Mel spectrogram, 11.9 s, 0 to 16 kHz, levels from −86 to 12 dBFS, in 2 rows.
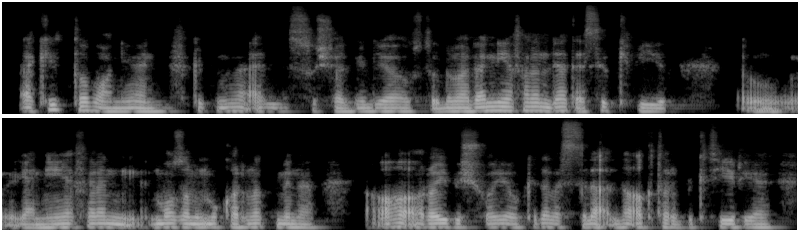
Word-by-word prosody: أكيد 155 +8 -1
طبعًا 130 -7 +1
يعني، 105 0 +1
فكرة 115 +3 -10
إن 110 - -1
أنا 120 - -2
أقلِّل 110 0 -5
السوشيال 105 -1 -4
ميديا 110 0 +1
واستخدامها، 105 +1 +1
لإن 120 +4 +4
هي 125 -1 +4
فعلًا 130 -1 +1
ليها 125 +2 +2
تأثير 105 +3 -3
كبير 105 -3 -3 0.6
و - - -3
يعني 100 +2 +1
هي 115 - -2
فعلًا 115 -1 +1
معظم 110 0 +3
المقارنات 110 +1 +1
منها، 105 -3 +1 0.4
آه، - - +3
قرايبي 115 +1 +4
شوية 110 +2 -2
وكده، 115 +3 -2
بس 110 0 -4
لأ 110 0 +3
ده 110 +1 +1
أكتر 110 -2 -1
بكتير 110 +1 -2
يعني، 105 -2 -1
110 Hz, 165 wpm, -25 LUFS, 105-115 Hz, 0.6 s, لإن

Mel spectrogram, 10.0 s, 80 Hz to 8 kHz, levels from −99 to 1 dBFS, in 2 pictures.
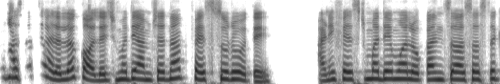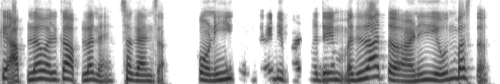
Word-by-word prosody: पण 315 0 -2
असंच 360 +4 -8
झालेलं 265 +2 +2
कॉलेजमध्ये 240 +4 +2
आमच्यांना 260 +3 +1
फेस्ट 250 -3 0
सुरू 260 -2 +2
होते 185 -7 0 0.5
आणि 210 +5 -2
फेस्टमध्ये 270 +1 +1
मग 270 0 +1
लोकांचं 245 +1 0
असं 255 +1 0
असतं, 270 +3 -3
की - - +1
आपला 240 +7 +2
वर्ग 250 0 0
आपला 245 -1 +1
नाही 200 -1 -5
सगळ्यांचा. 205 -6 0 0.4
कोणीही 235 +4 +2
कोणत्याही 235 +3 -10
डिपार्टमेंटमध्ये 235 +2 -4
मध्ये 225 +4 +2
जातं 310 -8 +3
आणि 200 +5 0
येऊन 235 +5 +1
बसतं. 315 -1 -1
245 Hz, 170 wpm, -23 LUFS, 225-270 Hz, 0.5 s, जातं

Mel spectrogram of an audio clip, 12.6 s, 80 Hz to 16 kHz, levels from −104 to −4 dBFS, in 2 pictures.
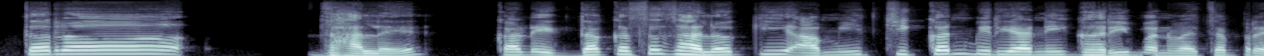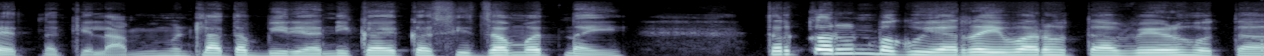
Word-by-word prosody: तर 225 +2 +3
अ, 245 0 +3 0.7
झालंय 140 -2 +1 0.4
कारण 180 -1 0
एकदा 170 +1 +1
कसं 220 +3 0
झालं, 200 -5 +5
की 225 -1 -7
आम्ही 170 +5 -1
चिकन 235 +2 0
बिर्याणी 200 -3 +2
घरी 170 -2 0
बनवायचा 145 -2 -2
प्रयत्न 115 +2 -5
केला. 100 -4 -10
आम्ही 115 +8 -13
म्हटलं, 140 +2 -3
आता 160 +2 -1
बिर्याणी 130 +1 -5
काय, 150 -1 +1
कशी 155 +1 -4
जमत 165 +1 +2
नाही, 115 -4 -7 0.8
तर 210 +1 +1
करून 265 +1 +5
बघूया. 195 -7 +2
रविवार 175 0 +3
होता, 165 -1 -1
वेळ 165 +1 +3
होता. 145 -3 -5
170 Hz, 140 wpm, -23 LUFS, 145-210 Hz, 0.8 s, झालं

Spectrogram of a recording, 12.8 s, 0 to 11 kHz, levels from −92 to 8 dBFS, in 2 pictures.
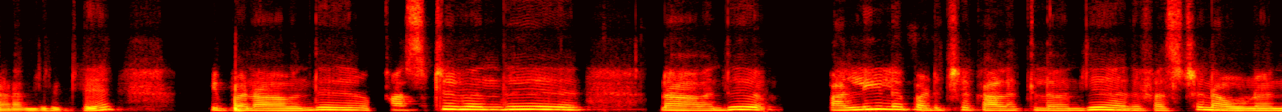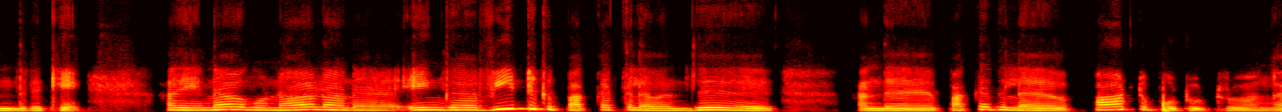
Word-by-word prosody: நடந்திருக்கு. 155 +1 -2 0.6
இப்ப 200 0 +1
நான் 180 -1 0
வந்து, 235 +5 +1 0.3
ஃபர்ஸ்ட்டு 215 +6 -1
வந்து, 265 +2 +2 0.7
நான் 200 -1 +1
வந்து 225 +7 +1 0.5
பள்ளியில 275 +7 +3
படிச்ச 210 0 -3
காலத்தில 195 +1 -3
வந்து 190 +6 0
அது 190 -2 -4
ஃபர்ஸ்ட்டு 190 +6 -3
நான் 185 -5 +1
உணர்ந்துருக்கேன். 170 -2 -1 0.4
அது 225 - +1
என்னாகும்னா, 230 -2 +1
நான் 225 -4 0 0.3
எங்க 235 0 +3 0.2
வீட்டுக்கு 330 -2 +7
பக்கத்தில 230 +1 -4
வந்து 185 +6 +2 0.8
அந்த 175 -1 +1 0.3
பக்கத்தில 235 0 -1 0.4
பாட்டு 265 +2 +2
போட்டு 170 0 -1
உட்டுருவாங்க. 155 -1 -7
205 Hz, 130 wpm, -21 LUFS, 175-240 Hz, 0.8 s, வீட்டுக்கு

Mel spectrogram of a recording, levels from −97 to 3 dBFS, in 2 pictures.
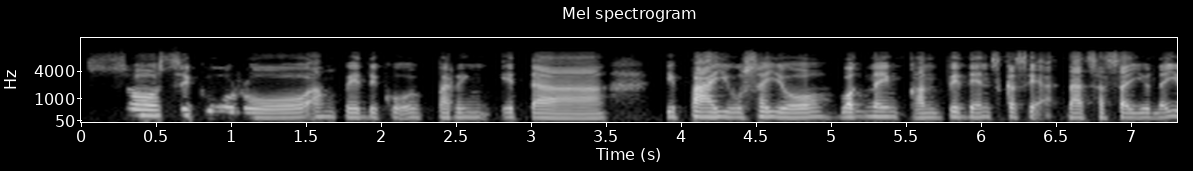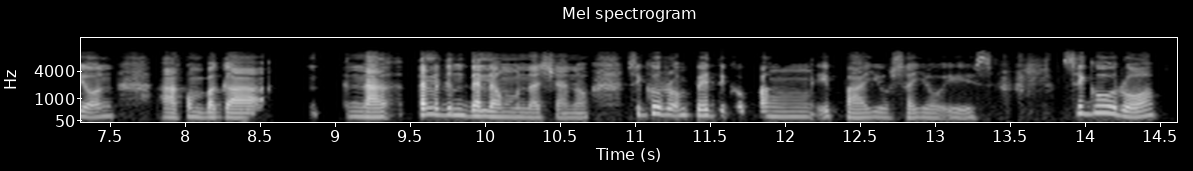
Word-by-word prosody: So, 220 -2 +1
siguro 165 -7 -3
ang 175 0 -3
puwede 165 -1 -2
ko 160 - -8
pa 160 -1 -2
rin 165 0 -10
ita 140 -4 +1 0.5
ipayo 170 0 +6
sa 180 +3 0
'yo 165 -1 -1
huwag 170 0 +3
na 180 0 +2
'yong 175 -2 -5
confidence 165 +3 -2
kasi 175 -1 -2 0.2
nasa 155 0 0
sa'yo 155 +1 -2
na 160 +4 -2
'yon, 185 +1 -1 0.3
ah, 160 - +4
kumbaga 165 -3 +4 0.6
na 175 -1 +8 0.2
talagang 245 -1 +4
dala 195 -3 +7
mo 170 - -9
na 160 -1 -1
siya 150 -1 -3
'no. 150 +1 -10 0.2
Siguro 255 -2 +1
ang 230 - -5
puwede 220 -2 -1
ko 190 - -9
pang 180 -1 -4
ipayo 165 -3 -5
sa'yo 150 +1 -9
is, 155 -1 -10 0.5
siguro 275 - +1
170 Hz, 155 wpm, -27 LUFS, 155-185 Hz, 0.6 s, na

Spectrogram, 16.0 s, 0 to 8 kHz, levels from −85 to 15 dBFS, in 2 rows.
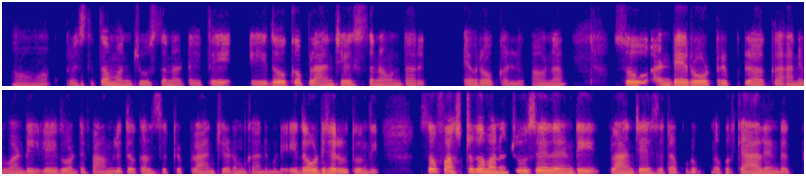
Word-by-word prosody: ఆహ! 165 -1 -10 0.2
ప్రస్తుతం 170 +5 -4
మనం 185 -2 -5
చూస్తున్నట్టయితే 170 -3 -6 0.4
ఏదో 180 +5 0
ఒక 225 - -2
ప్లాన్ 180 0 0
చేస్తూనే 185 +1 -2
ఉంటారు, 140 -2 -7 0.5
ఎవరో 155 0 -4
ఒకళ్ళు 135 -1 -11 0.2
అవునా? 150 +4 -6 0.6
సో, 230 - +2 0.3
అంటే 205 +1 +3
రోడ్ 180 0 +4
ట్రిప్ 180 -1 -4 0.2
అ - - +1 0.2
కానివ్వండి 145 0 -3
లేదు 150 0 -2
అంటే 150 +2 -7
ఫ్యామిలీతో 155 +4 -2
కలిసి 160 0 -4
ట్రిప్ 160 0 -10
ప్లాన్ 150 0 -3
చేయడం 150 -1 -5
కానివ్వండి, 140 0 -8
ఏదో 190 +6 +4
ఒకటి 220 -1 +5
జరుగుతుంది. 170 -5 +2 0.5
సో, 270 - +8
ఫస్ట్‌గా 260 +3 +7
మనం 200 -4 +3
చూసేది 200 0 +6
ఏంటి 170 0 +3 0.3
ప్లాన్ 165 -1 +2
చేసేటప్పుడు 155 -2 -1 0.2
ఒక 160 -1 -7
క్యాలెండర్. 145 -1 0
165 Hz, 140 wpm, -27 LUFS, 150-185 Hz, 0.6 s, సో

